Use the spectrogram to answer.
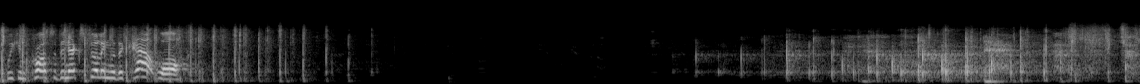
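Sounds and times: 
people's hurried footsteps running up stairs: 0.0s - 3.8s, 6.8s - 11.3s
speech: 0.1s - 2.0s.

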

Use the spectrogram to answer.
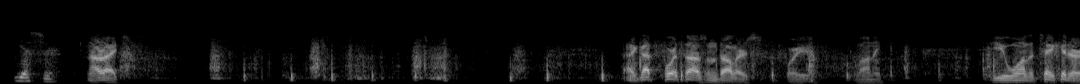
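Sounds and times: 
speech: 0.2s - 1.4s, 6.2s - 9.0s, 9.9s - 10.7s
horse hooves clip-clopping on hard ground at a walk: 2.2s - 10.7s.

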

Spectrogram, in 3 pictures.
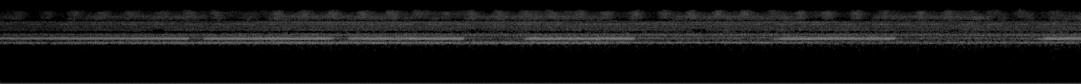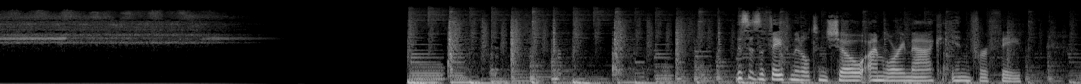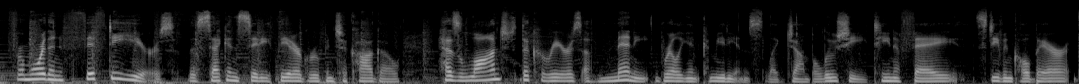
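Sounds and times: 
two-spotted tree cricket continuous trill: 0.0s - 13.6s
loud music: 14.9s - 26.4s
speech: 18.3s - 32.4s.

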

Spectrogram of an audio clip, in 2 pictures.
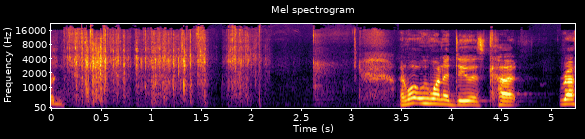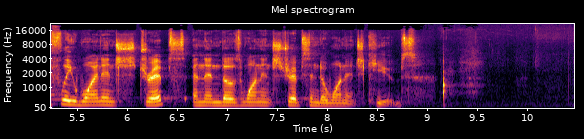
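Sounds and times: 
speech: 0.0s - 0.4s, 3.5s - 9.0s
aluminium foil crinkling as it is opened from around rested smoked meat: 0.0s - 2.2s.

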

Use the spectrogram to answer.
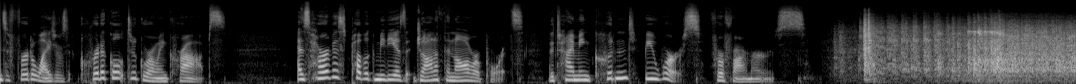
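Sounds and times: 
speech: 0.0s - 2.3s, 3.0s - 8.6s
truck engine running while parking: 8.3s - 10.7s.

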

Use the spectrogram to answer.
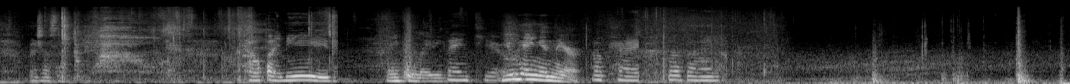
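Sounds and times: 
speech: 0.3s - 1.3s, 2.5s - 7.4s
steady low vehicle rumble: 6.8s - 10.6s
car doors shutting: 7.4s - 10.6s.

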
